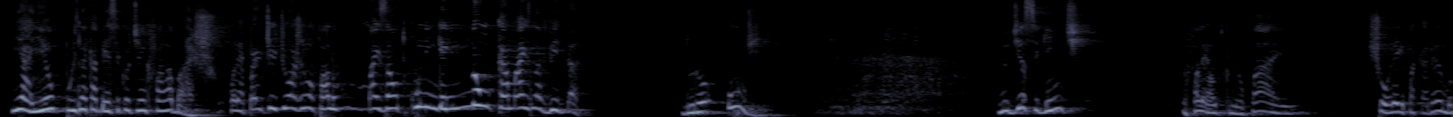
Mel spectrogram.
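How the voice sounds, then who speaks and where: A man in his thirties from Brazil giving a spiritist lecture at a conference, telling personal stories and acting out the dialogue. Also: extremely high pitch. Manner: animated storytelling, acting out dialogue. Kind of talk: sermon-like talk with personal stories. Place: lecture hall at a religious conference.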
